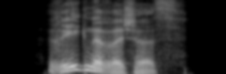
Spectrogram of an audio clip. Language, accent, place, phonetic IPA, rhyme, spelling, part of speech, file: German, Germany, Berlin, [ˈʁeːɡnəʁɪʃəs], -eːɡnəʁɪʃəs, regnerisches, adjective, De-regnerisches.ogg
- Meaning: strong/mixed nominative/accusative neuter singular of regnerisch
